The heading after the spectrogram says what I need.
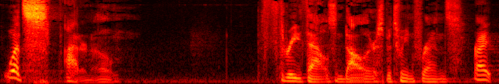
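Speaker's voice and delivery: low, slow, half-whispered haggling; name the price softly, all innocence; sly seller. Retold or imitated. Local seller quietly naming his price to the archaeologist, low and sly. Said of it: "He's like".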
